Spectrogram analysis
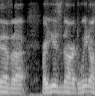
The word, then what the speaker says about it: Arduino: Oh, Arduino. Arduino.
